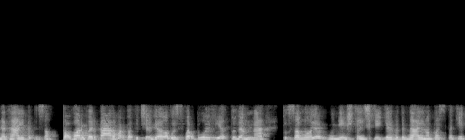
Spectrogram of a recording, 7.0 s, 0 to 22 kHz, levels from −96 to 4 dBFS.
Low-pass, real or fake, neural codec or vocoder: 5.4 kHz; fake; codec, 16 kHz in and 24 kHz out, 0.6 kbps, FireRedTTS-2 codec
